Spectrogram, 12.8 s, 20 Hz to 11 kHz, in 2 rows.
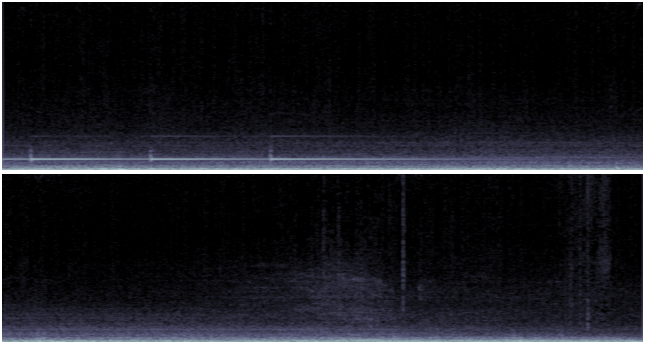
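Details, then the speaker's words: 2013 Cadillac CTS 3.0 RWD on road test after differential repair (previous 40–45 mph vibration): steady even road rumble, no throb or drone rising with speed; quiet driveline. "i just can't believe how quiet is hopefully you guys could hear the drive shaft"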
